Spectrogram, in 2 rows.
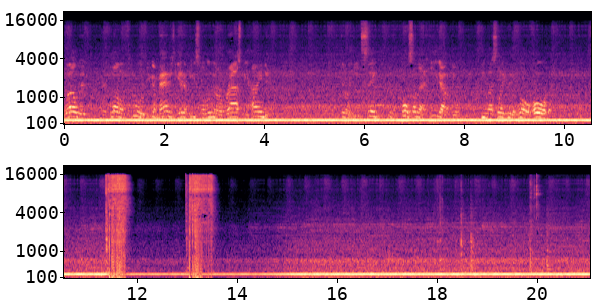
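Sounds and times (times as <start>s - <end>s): steady low hum: 0.0s - 21.0s
welder crackling: 11.4s - 11.9s, 13.0s - 13.6s.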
